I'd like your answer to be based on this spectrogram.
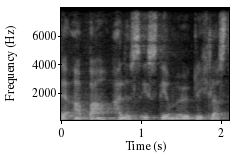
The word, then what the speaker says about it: Abba: Und diese neue Anrede heißt aramäisch Abba. Ton liegt auf der zweiten Silbe.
